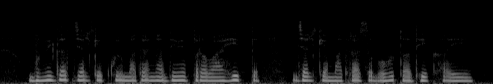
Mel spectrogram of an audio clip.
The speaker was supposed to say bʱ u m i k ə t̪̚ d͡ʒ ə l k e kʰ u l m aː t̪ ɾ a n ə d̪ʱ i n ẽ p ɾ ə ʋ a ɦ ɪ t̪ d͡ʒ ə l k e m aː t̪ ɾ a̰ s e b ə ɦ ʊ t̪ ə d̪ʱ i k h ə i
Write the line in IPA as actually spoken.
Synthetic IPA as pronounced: bʱ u m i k ə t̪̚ d͡ʒ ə l k e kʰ u l m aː t̪ ɾ a n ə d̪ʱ i m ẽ p ɾ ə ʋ a ɦ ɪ t̪ d͡ʒ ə l k e m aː t̪ ɾ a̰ s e b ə ɦ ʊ t̪ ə d̪ʱ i k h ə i

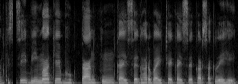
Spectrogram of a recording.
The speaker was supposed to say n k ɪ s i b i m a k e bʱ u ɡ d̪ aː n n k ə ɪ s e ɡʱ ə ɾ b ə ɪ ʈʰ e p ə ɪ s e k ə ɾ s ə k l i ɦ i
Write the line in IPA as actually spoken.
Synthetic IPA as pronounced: n k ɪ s i b i m a k e bʱ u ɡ t̪ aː n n k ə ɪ s e ɡʱ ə ɾ b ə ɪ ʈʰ e k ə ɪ s e k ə ɾ s ə k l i ɦ i

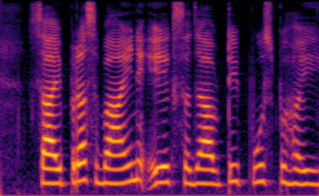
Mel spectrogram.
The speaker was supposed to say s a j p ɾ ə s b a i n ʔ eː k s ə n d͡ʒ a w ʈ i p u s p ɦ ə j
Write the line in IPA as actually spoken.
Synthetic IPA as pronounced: s a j p ɾ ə s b a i n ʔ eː k s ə d͡ʒ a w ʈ i p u s p ɦ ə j

